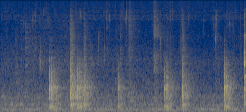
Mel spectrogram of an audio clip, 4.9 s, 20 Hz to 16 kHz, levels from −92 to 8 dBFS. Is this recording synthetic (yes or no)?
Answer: yes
